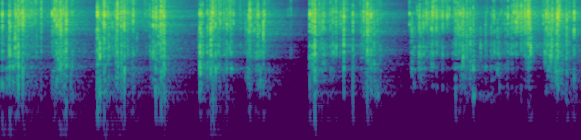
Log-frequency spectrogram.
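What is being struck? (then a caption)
Plastic snack packet of seaweed. A plastic seaweed snack packet full of crisp seaweed is crinkled and pressed with long fingernails, and near the end the nails pick at the seal. The result is bright, crackly crinkling in repeated bursts with short pauses between them.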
